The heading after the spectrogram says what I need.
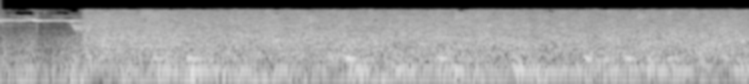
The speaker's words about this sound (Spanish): Al rato cae una fuerte tormenta.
